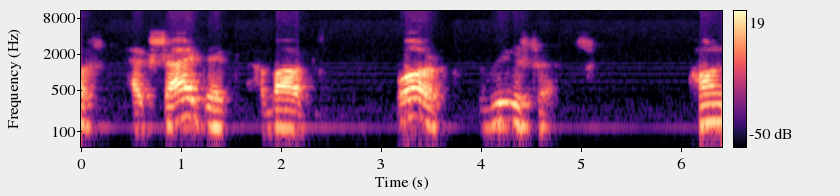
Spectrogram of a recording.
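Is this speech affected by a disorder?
Yes: ALS, primary lateral sclerosis, PLS.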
